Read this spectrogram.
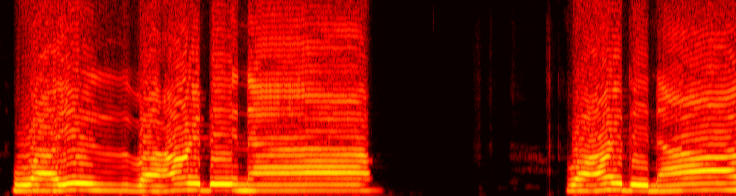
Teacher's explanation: دال کو ہلا کے ذرا نکالنا ہے، کیونکہ دال حروف قلقلہ میں سے ہے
